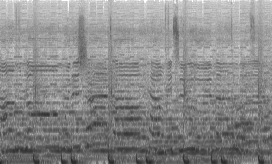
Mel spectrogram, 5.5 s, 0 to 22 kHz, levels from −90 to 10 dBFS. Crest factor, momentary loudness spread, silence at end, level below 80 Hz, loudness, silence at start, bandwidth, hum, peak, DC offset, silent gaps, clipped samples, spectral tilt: 10 dB; 2 LU; 0 s; -18 dBFS; -13 LUFS; 0 s; over 20 kHz; none; -2 dBFS; under 0.1%; none; under 0.1%; -4.5 dB/octave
